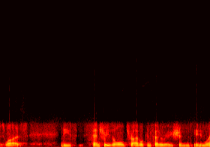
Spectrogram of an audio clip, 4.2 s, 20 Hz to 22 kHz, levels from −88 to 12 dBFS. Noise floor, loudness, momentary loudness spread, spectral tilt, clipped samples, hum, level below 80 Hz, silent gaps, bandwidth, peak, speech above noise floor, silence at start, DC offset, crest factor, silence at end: -52 dBFS; -27 LUFS; 9 LU; -8.5 dB/octave; under 0.1%; none; -74 dBFS; none; 4 kHz; -8 dBFS; 26 dB; 0 s; under 0.1%; 20 dB; 0 s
